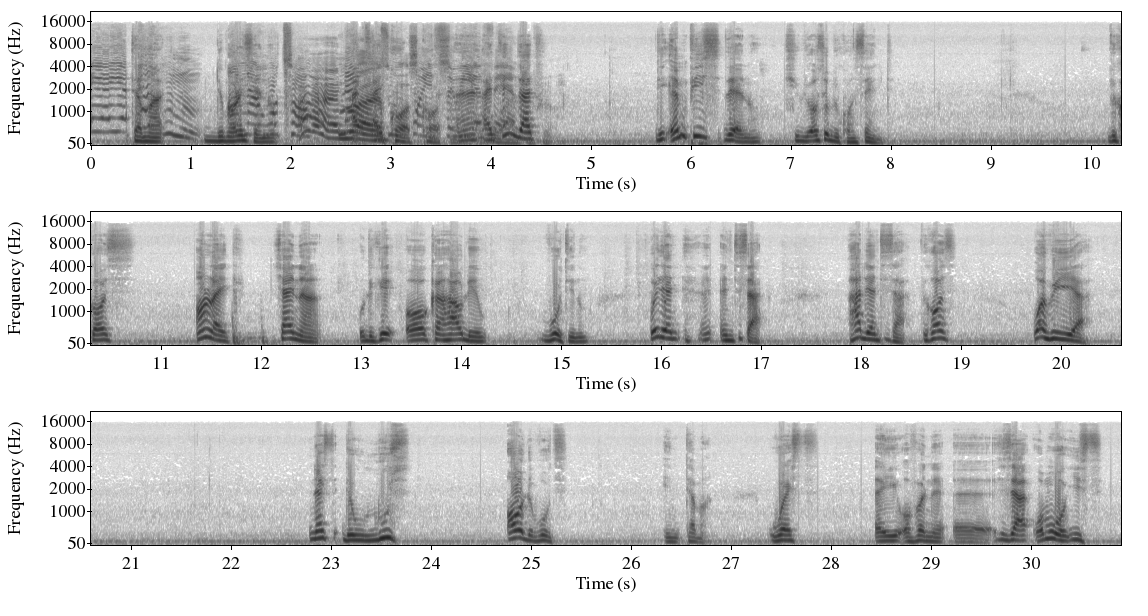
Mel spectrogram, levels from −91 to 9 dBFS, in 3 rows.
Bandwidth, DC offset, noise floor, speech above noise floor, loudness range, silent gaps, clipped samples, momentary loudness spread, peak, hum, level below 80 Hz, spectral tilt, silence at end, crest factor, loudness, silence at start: 16.5 kHz; under 0.1%; -46 dBFS; 29 dB; 7 LU; none; under 0.1%; 13 LU; -4 dBFS; none; -46 dBFS; -5.5 dB/octave; 0.2 s; 14 dB; -17 LUFS; 0 s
